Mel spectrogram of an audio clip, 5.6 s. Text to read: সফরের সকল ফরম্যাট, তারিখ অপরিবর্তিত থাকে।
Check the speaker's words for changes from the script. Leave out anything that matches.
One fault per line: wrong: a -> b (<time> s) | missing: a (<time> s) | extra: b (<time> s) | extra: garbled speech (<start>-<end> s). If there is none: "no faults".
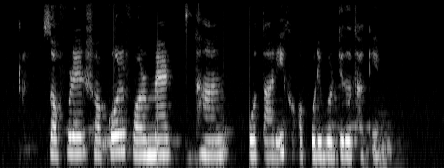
extra: স্থান ও (2.3 s)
